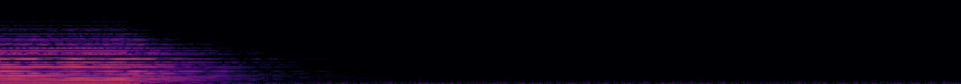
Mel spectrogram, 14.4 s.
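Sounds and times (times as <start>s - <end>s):
organ playing classical music: 0.0s - 4.1s.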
